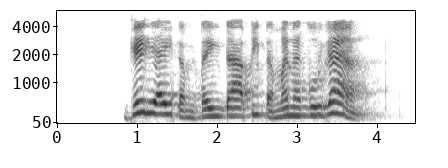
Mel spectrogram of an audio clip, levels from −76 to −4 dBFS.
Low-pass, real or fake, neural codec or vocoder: 5.4 kHz; fake; codec, 16 kHz, 2 kbps, FreqCodec, larger model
